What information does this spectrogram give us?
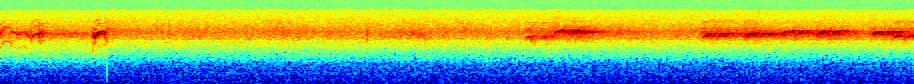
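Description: Eurasian Teal giving soft, high, ringing whistled notes, a few short ones then a cluster near the end, over a steady background hiss.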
